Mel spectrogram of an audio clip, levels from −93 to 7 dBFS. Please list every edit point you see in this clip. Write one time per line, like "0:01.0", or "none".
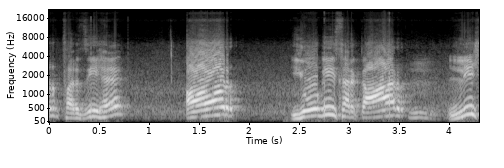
none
